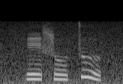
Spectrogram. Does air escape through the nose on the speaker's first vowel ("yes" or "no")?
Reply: no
